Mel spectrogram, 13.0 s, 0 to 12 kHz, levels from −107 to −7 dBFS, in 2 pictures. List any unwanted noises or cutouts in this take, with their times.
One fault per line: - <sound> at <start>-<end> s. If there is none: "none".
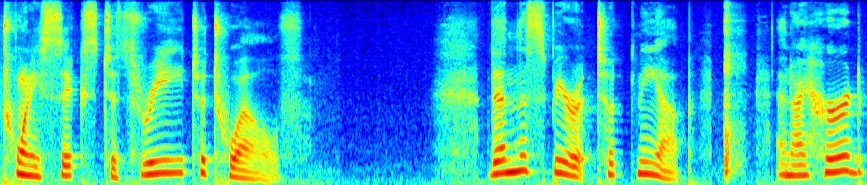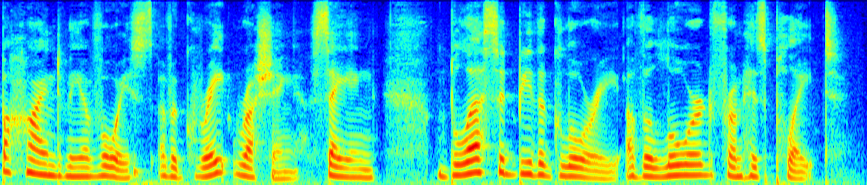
- tap at 5.4-5.6 s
